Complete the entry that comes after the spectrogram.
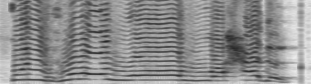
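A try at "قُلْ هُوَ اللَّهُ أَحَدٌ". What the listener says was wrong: یہاں پر قل قاف دو نقطے والا قل پڑھا جائے گا۔ کاف کش والے قل کا مطلب ہوتا ہے کھا لو، اور قل فرما دیجئے، تو معنی میں فرق آ جاتا ہے۔ تو اس لیے ہر نمازی اس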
